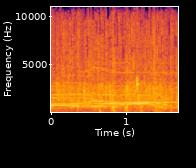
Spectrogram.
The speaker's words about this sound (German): Super, hier kommt dein Applaus.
